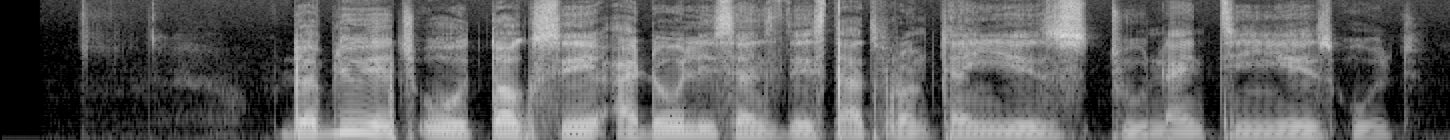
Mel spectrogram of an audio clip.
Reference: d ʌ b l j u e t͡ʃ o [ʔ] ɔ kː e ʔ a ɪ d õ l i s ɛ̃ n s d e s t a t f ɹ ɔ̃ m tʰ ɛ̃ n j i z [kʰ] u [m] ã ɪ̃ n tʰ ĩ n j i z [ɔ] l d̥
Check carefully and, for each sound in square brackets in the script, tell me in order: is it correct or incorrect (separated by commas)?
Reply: incorrect, incorrect, incorrect, incorrect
